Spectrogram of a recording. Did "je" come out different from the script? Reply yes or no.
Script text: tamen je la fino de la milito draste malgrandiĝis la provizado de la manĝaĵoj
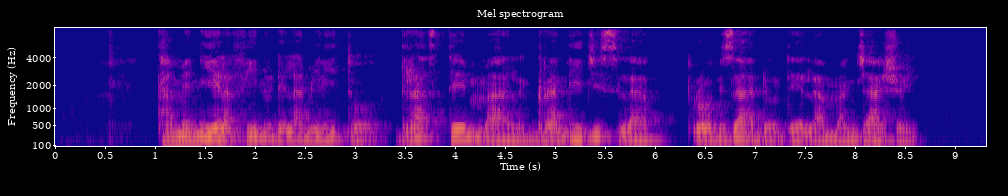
no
